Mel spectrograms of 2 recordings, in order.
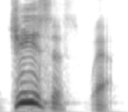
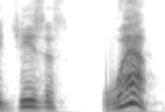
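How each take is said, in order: First: "Jesus" punched, "wept" left light; stress on Jesus. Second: "Jesus" light, "wept" stressed and slow with a rise; slow down and lift on "wept". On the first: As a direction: lean hard on the word "Jesus". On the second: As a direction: give the weight to "wept", drawn out. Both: Shown as a demonstration. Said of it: "accent a different word".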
